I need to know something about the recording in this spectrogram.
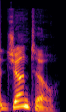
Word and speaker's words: Junto: Ah, the Junto. Indeed, you've pronounced it correctly.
